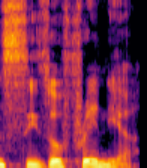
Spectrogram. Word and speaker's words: schizophrenia: mache Niche pastiche banash CH is not pronounced in Schism but pronounced as K in schizophrenia GH is pronounced G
